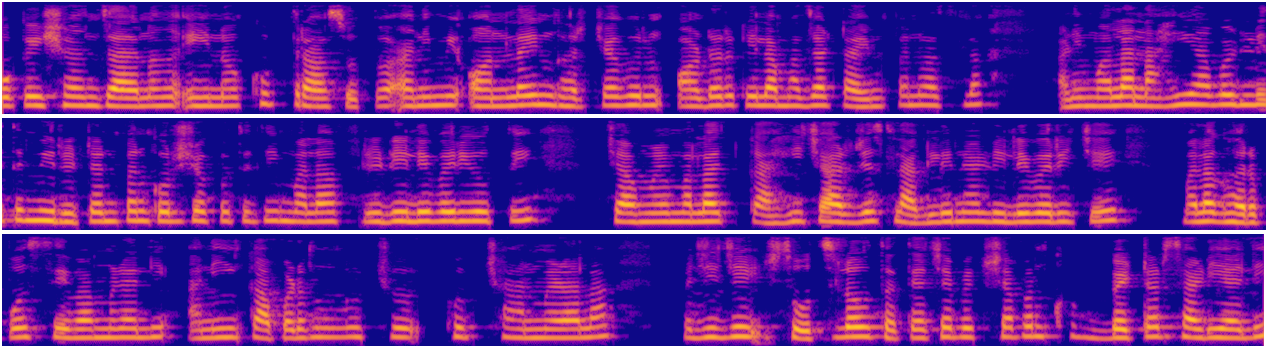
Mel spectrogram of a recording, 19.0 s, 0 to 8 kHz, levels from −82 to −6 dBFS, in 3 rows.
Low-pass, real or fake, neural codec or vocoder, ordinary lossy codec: 7.2 kHz; real; none; MP3, 64 kbps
